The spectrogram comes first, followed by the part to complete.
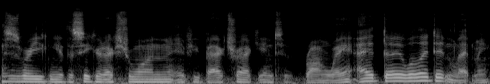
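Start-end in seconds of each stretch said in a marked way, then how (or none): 3.5-4.9 dejected, beaten-down, slightly high-pitched voice. Reacting after a game blocks a secret route: defeated. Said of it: "You sound so defeated?".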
